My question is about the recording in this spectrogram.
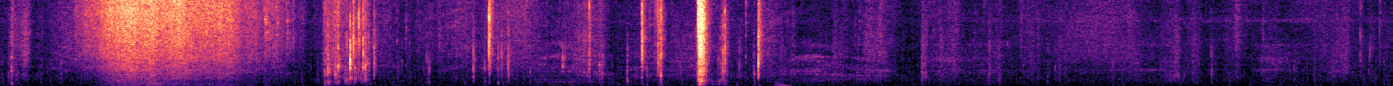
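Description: Rustling and crinkling of nylon tent fabric and sleeping bags as they are handled, with a few sharp clicks, the loudest about five seconds in. It goes quieter in the last few seconds.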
